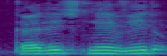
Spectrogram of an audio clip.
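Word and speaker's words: коричневый: বেলি, বেলির অর্থ হবে সাদা কালার, উচ্চারণ হবে বেলি, বেলি। কারিজ নেভি, কারিজ নেভির অর্থ হবে বাদামি বা ব্রাউন কালার, উচ্চারণ হবে কারিজ নেভি।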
